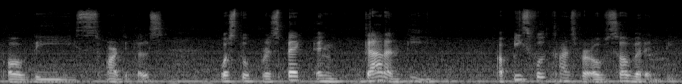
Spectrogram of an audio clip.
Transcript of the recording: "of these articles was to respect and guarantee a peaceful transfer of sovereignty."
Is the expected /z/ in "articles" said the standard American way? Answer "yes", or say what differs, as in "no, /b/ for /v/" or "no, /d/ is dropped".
no, /s/ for /z/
